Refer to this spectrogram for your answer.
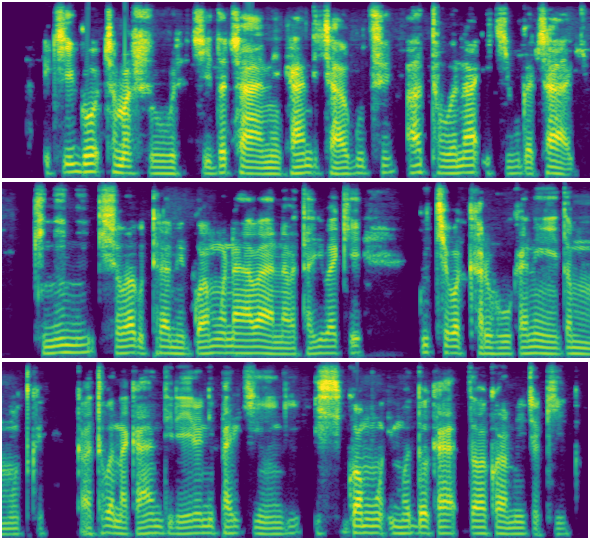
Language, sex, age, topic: Rundi, female, 18-24, education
